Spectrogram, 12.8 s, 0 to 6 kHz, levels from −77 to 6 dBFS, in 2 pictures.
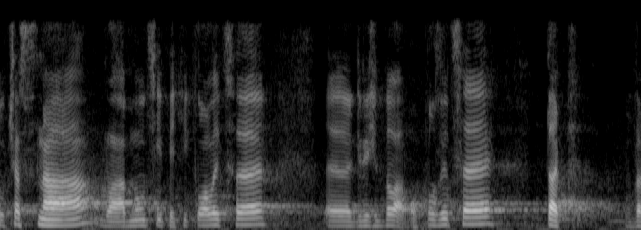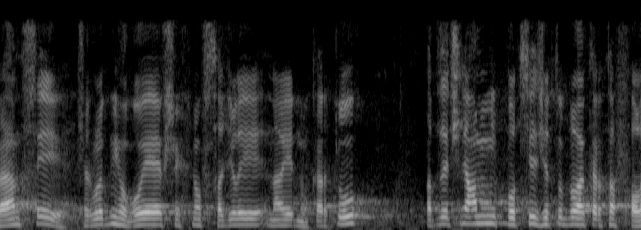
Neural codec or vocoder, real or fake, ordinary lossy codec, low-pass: codec, 44.1 kHz, 3.4 kbps, Pupu-Codec; fake; MP3, 48 kbps; 5.4 kHz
